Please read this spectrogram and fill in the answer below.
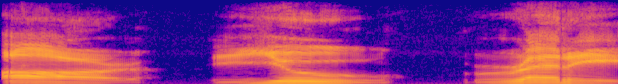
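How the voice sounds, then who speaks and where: A man puts on a character voice. His pitch is fairly high. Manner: dramatic, hyping the crowd.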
